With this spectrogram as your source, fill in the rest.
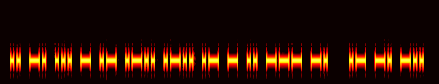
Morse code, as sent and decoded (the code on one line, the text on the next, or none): .. -. ... - .- .-.. .-.. .- - .. --- -. / .- -. -..
INSTALLATION AND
